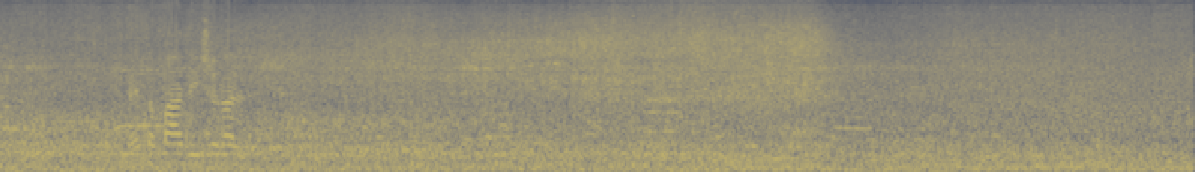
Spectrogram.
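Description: A motorcycle engine idles nearby.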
